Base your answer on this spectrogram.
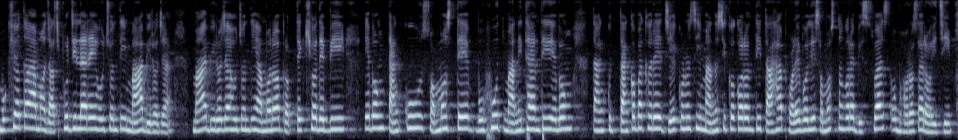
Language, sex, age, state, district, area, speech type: Odia, female, 60+, Odisha, Jajpur, rural, spontaneous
